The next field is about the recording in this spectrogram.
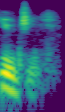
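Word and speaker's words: Huger: that pretty neat our next stop is Fort huji spelled h u g r but uh the science says it's pronounced huji so okay uh this was a Civil War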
